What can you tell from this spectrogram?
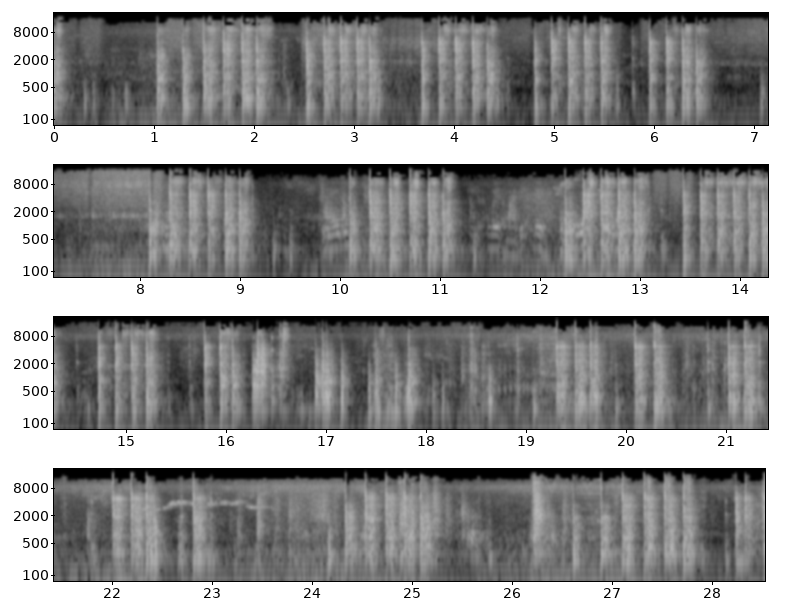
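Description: Woodworking hand-tool work: bursts of quick, sharp knocks and clinks, several strikes in each burst, repeating about every second with short pauses between.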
